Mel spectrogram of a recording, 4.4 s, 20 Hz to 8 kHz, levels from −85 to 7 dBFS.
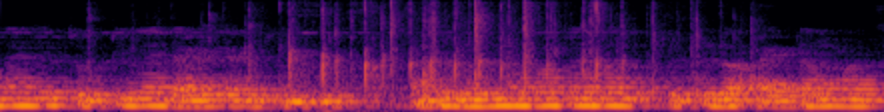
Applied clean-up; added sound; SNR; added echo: none; Applause; 17 dB; reverberation time 0.9 s.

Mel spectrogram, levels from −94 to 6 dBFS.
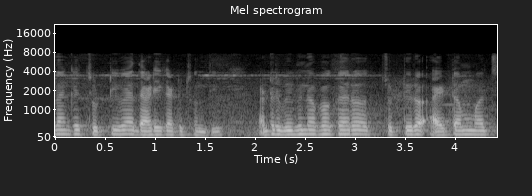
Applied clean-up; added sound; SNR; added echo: none; none; none; none.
